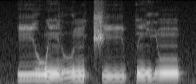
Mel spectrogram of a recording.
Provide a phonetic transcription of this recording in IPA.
iː˦ w ĩ˨ ɾ u˦ n t͡ʃ iː˦ p ĩ˨ j ũ˦

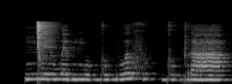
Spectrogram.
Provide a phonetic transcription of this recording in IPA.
ŋ͡ǀ e w ɛ b m o ɡ o b o ɐ̯ xʷ a kʷ ɡ o ɡ r a

